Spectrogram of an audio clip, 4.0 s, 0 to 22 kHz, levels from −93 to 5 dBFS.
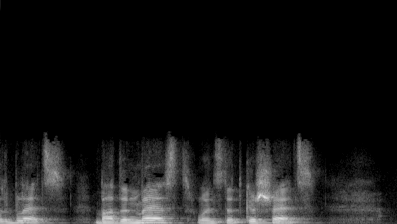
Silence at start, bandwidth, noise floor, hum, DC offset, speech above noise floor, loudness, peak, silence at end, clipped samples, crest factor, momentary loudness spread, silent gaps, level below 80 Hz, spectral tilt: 0 s; 8.6 kHz; -53 dBFS; none; under 0.1%; 36 dB; -17 LUFS; -2 dBFS; 0.9 s; under 0.1%; 16 dB; 20 LU; none; -64 dBFS; -6 dB/octave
